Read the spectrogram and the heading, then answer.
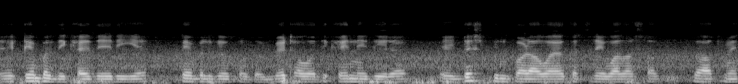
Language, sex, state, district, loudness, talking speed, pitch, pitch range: Hindi, male, Rajasthan, Bikaner, -19 LUFS, 225 wpm, 125 Hz, 125-135 Hz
